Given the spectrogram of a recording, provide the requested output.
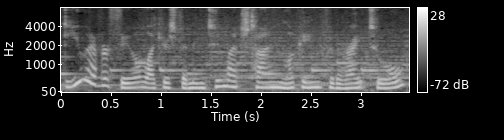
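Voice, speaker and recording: A woman playing a deadpan announcer reading a parody radio commercial for a store. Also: fairly low pitch, fairly quick, natural voice. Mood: salesy, tongue-in-cheek. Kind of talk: parody radio advertisement read. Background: loud music bed.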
